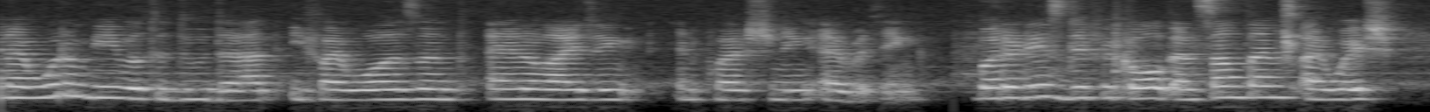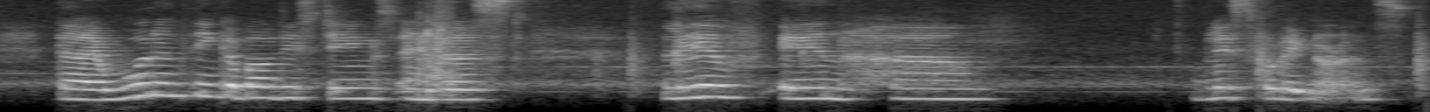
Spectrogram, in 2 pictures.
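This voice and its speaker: A woman's high-pitched, monotone, flat delivery at a moderate pace, with audible room echo and noticeable background noise. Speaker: beauty vlogger. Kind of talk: casual monologue.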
